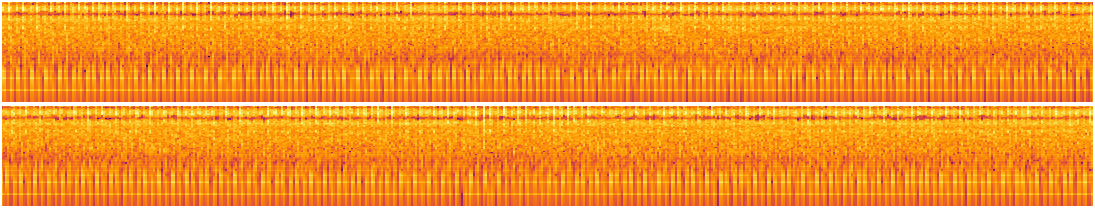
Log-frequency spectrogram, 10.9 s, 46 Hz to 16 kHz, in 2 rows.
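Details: Old Toro 824 Power Throw snow blower, 8 hp Tecumseh-built single-cylinder engine, bought non-running, old gas drained and inline filter added: steady low drone at about three beats per second, no clear knock, running evenly after restarting.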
